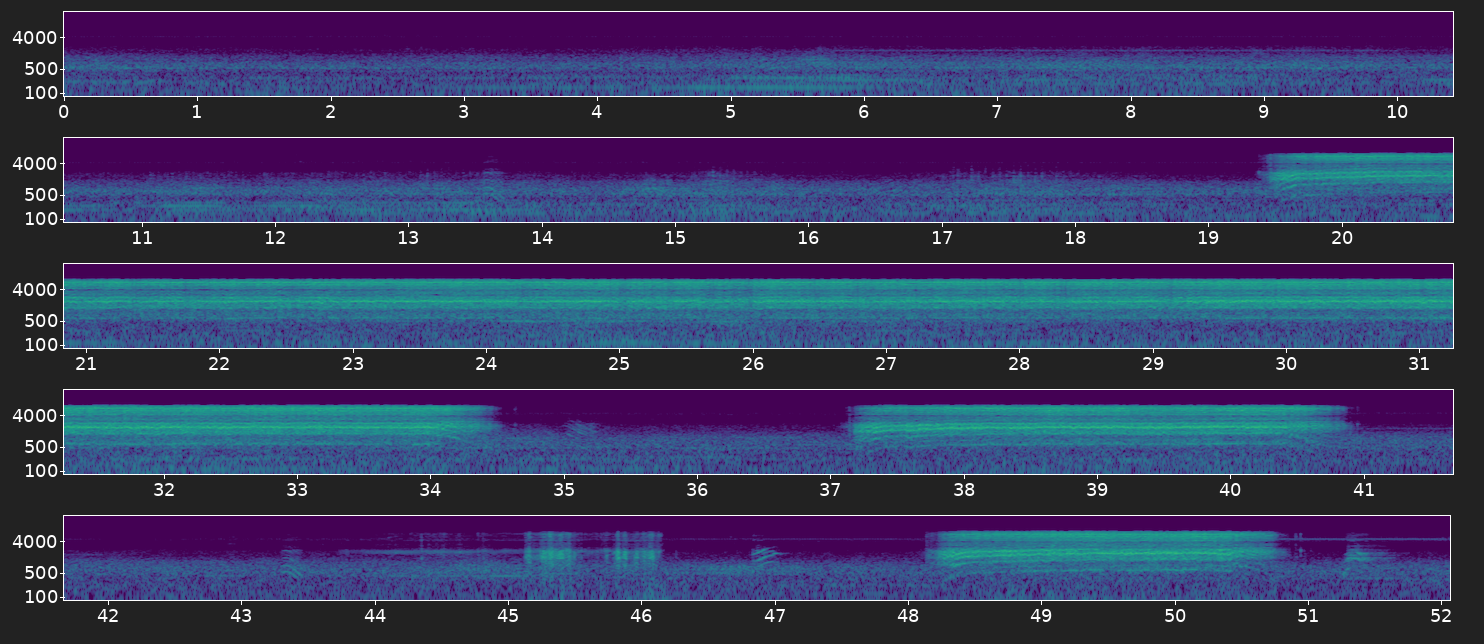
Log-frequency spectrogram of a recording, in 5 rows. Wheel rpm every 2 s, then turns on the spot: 0, 0, 0, 0, 0, 0, 0, 0, 0, 20, 150, 160, 160, 160, 160, 160, 160, 30, 40, 160, 50, 0, 10, 0, 110, 50.
44-46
